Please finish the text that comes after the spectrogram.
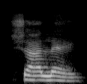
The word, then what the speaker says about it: chalet: Chalet, once again, French. Crochet, once again, French, the T is not pronounced.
